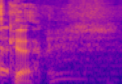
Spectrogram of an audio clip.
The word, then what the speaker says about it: Asuka: For the love of God, it's Asuka, not Asuka. It's a soft... – it's a soft it's Asuka.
